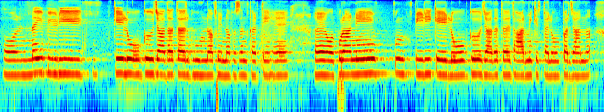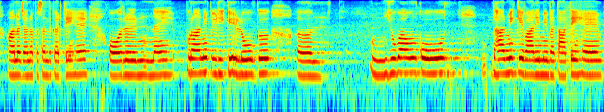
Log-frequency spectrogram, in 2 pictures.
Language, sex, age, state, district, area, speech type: Hindi, female, 18-30, Madhya Pradesh, Hoshangabad, rural, spontaneous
